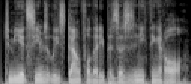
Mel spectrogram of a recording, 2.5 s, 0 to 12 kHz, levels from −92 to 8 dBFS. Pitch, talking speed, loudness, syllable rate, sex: 85 Hz, 305 wpm, -19 LUFS, 7.4 syllables/s, male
